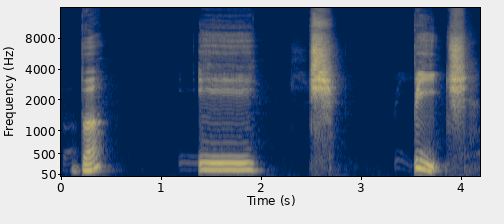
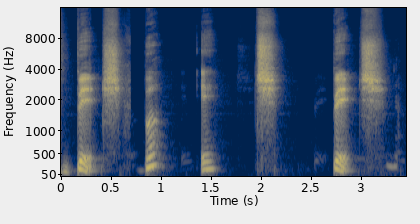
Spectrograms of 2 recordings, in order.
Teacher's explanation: It has the long E vowel sound. We need to hold that sound.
